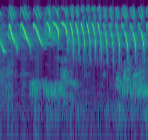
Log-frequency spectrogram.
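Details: Singing canary in gacor style. Slow, high downslurred whistles speed up into a rapid run of falling notes, with a faint low murmur underneath.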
